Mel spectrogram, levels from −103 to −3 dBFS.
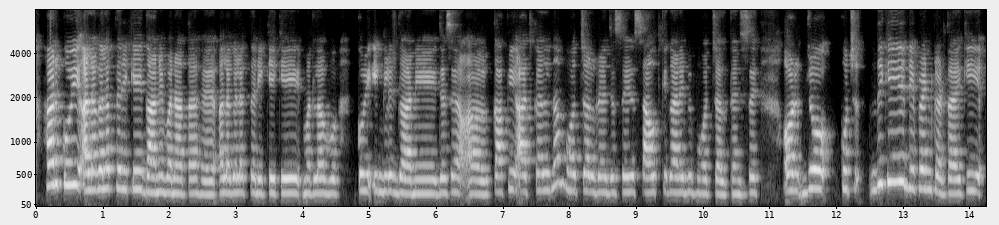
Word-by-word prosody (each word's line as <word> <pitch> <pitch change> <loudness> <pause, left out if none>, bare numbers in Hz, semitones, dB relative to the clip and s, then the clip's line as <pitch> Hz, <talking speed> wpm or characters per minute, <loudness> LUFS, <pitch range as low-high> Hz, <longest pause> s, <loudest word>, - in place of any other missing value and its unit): हर 340 +2 +9
कोई 350 -1 +5
अलग-अलग 285 +2 +3
तरीके 280 -1 0
के - - -2
गाने 235 0 +4
बनाता 215 -1 +1
है, 200 0 -1
अलग-अलग 225 +1 -2
तरीके 220 -1 -1
के 220 -1 +3
मतलब 220 -1 -2 0.3
कोई 260 0 0 0.2
इंग्लिश 245 0 -2
गाने 215 -1 +1 0.2
जैसे 225 +2 -3
अ, 225 - -1 0.5
काफ़ी 240 +3 -1 0.2
आजकल 255 +2 -4
ना 350 +4 -3
बहुत 255 -1 -5
चल 250 -2 -1
रहे 235 0 -4
हैं 230 - -5
जैसे 235 +1 -3
साउथ 230 0 +1
के 245 - -8
गाने 230 -1 -1
भी 240 +1 -7
बहुत 215 -1 -8
चलते 205 0 -4
हैं 210 - -4
जैसे 225 +3 -5 0.4
और 260 0 +3
जो 285 +4 +4 0.3
कुछ 285 -1 -3
देखिए, 390 - 0
ये 400 - +4
डिपेंड 290 -1 -1
करता 220 -2 -1
है 215 0 +1
कि 260 - -3
235 Hz, 175 wpm, -23 LUFS, 220-275 Hz, 0.5 s, हर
